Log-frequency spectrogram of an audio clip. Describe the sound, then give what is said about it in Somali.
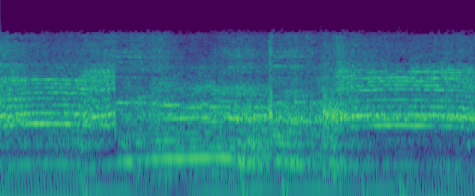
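Sheep and goats bleat at a livestock market on the outskirts of Djibouti city, in Balbala district, several animals overlapping in wavering calls that rise and fall in pitch, steady and fairly loud, without voices. “gegada xoolaha magaalada jibuuti waa goobta lagu xareeyo wixii xoolo nool lagu cunayo magaalada jibuuti.”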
